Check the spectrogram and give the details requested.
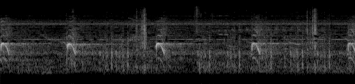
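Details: White-bellied woodpecker in a large tree at the Rainforest Discovery Centre, Sepilok, Sandakan, Sabah, giving loud, sharp, high, downslurred 'kyeer' notes, five or six in under four seconds at an uneven pace, over a steady insect hiss.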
